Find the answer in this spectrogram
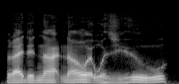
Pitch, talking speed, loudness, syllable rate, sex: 100 Hz, 270 wpm, -18 LUFS, 4.9 syllables/s, male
